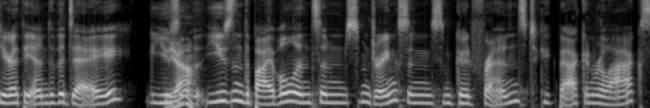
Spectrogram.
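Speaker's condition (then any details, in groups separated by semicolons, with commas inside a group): No condition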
